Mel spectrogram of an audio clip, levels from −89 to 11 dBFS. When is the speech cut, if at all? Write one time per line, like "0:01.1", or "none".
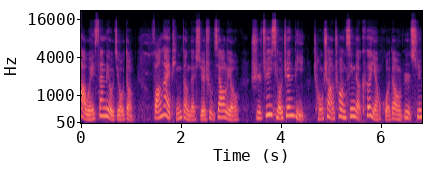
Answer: none

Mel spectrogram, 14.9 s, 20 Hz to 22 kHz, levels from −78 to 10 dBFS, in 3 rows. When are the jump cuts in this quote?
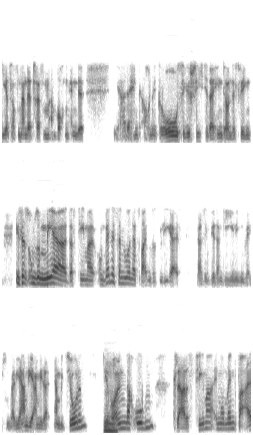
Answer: none

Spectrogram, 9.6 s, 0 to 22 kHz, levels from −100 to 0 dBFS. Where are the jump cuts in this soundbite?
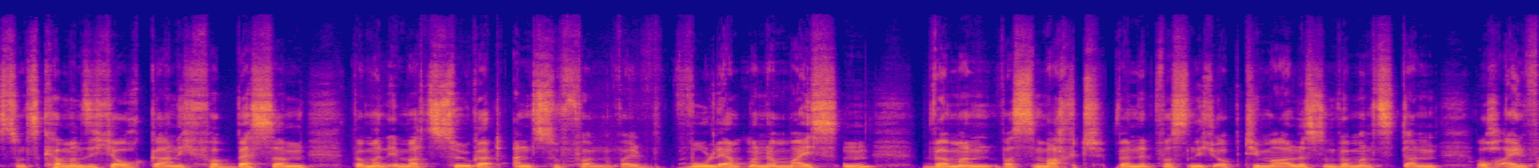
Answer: none

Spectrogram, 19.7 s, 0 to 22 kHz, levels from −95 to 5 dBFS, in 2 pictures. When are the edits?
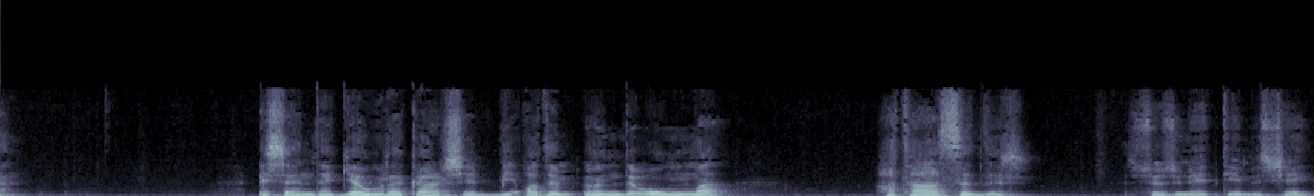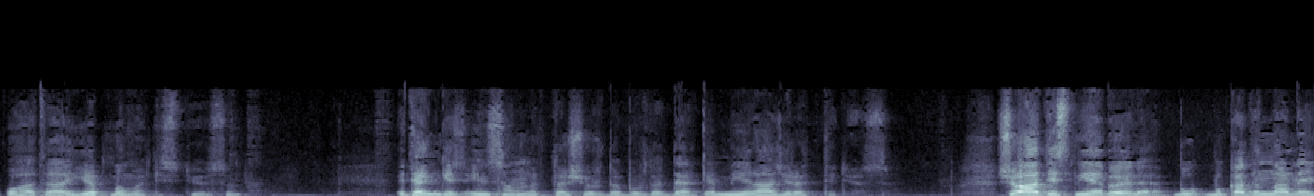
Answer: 0:09.9

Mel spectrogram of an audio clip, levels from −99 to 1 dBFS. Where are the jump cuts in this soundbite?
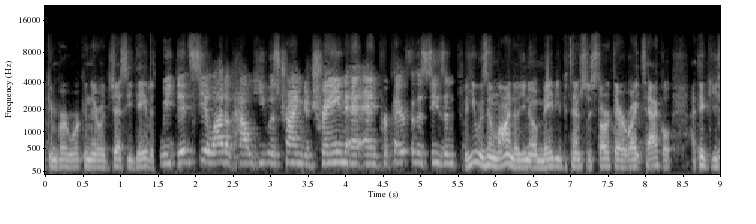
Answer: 0:01.5
0:05.6

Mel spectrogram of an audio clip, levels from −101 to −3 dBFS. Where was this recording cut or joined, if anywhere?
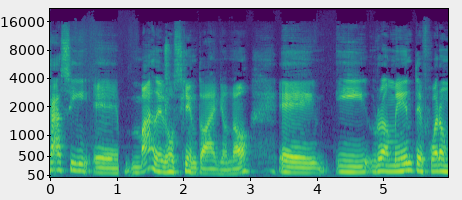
0:01.0

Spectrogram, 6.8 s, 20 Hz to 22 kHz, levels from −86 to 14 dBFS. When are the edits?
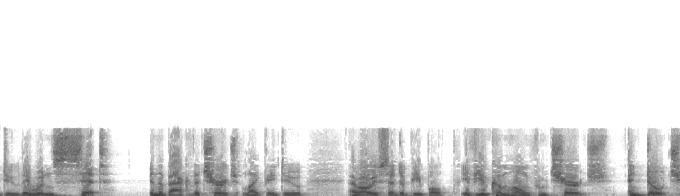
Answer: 0:03.4
0:04.6

